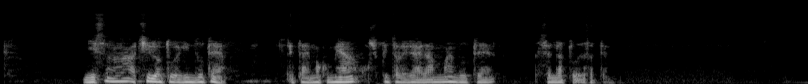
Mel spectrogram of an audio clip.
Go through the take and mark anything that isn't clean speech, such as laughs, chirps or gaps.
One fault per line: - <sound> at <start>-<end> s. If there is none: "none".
none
